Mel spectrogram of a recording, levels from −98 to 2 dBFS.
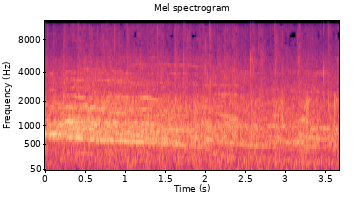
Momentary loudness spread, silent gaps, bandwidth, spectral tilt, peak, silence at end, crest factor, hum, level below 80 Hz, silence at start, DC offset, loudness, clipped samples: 8 LU; none; 11.5 kHz; -3 dB/octave; 0 dBFS; 0 s; 14 dB; none; -44 dBFS; 0 s; under 0.1%; -14 LUFS; under 0.1%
